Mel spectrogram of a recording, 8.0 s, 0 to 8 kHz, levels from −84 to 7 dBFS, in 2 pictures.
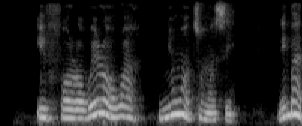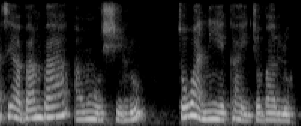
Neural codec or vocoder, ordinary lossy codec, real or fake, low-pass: none; Opus, 32 kbps; real; 7.2 kHz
